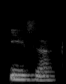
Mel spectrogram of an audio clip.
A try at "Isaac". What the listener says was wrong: And in English, it's Isaac. So a little more of an emphasis on the first A. So Isaac.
